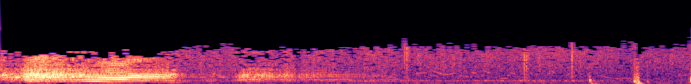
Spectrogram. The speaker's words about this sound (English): A few yards from the house, I saw the black sedan. I got into the car, switched on the ignition, slammed the car into gear, and cut into the darkness ahead.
